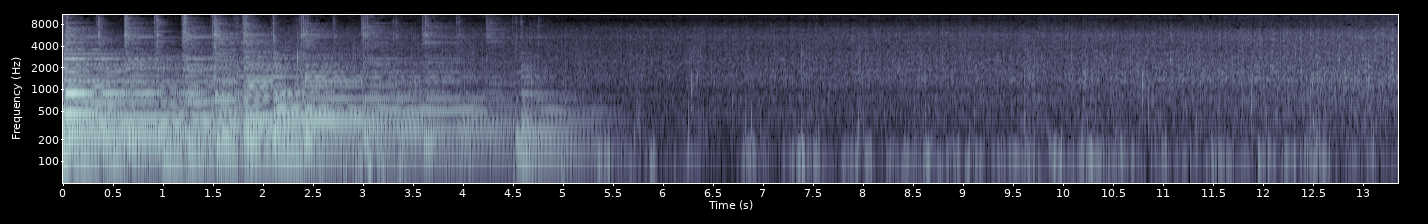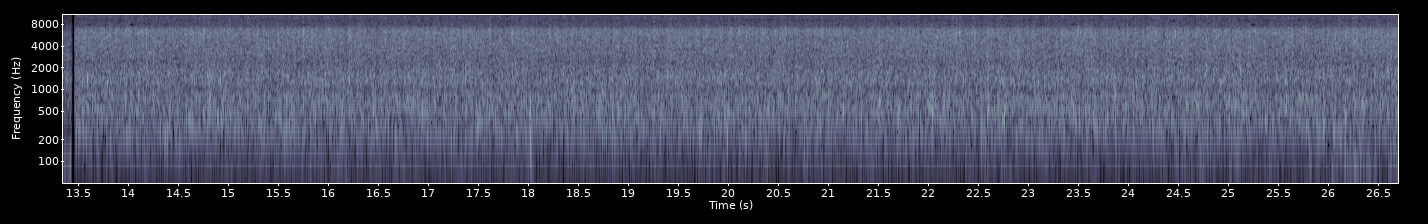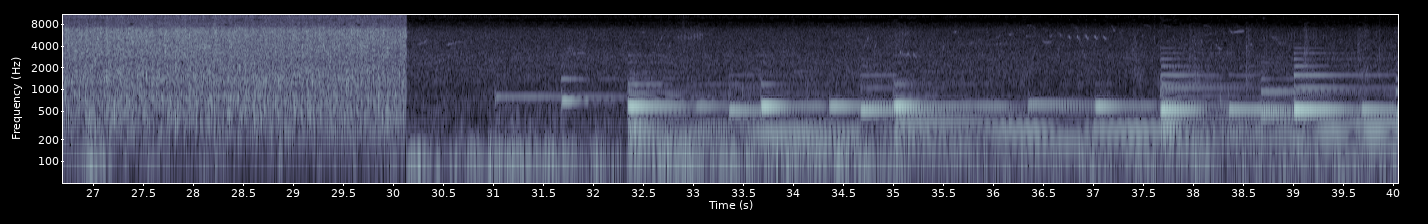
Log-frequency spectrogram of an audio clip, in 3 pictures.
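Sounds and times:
wind rumble on microphone: 0:04.9 - 0:13.4, 0:26.6 - 0:27.3, 0:30.2 - 0:35.2
waterfall rushing: 0:13.4 - 0:30.2.

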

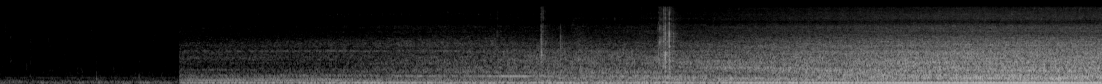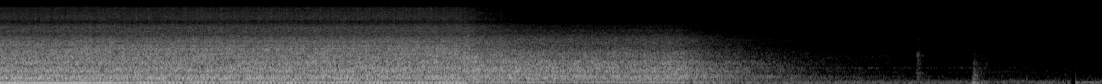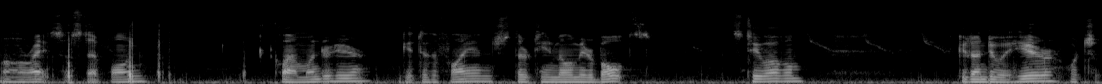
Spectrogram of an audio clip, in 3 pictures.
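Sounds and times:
truck engine idling: 0:01.8 - 0:21.6.

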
